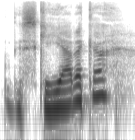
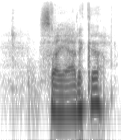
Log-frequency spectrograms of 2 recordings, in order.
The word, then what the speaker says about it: sciatica: and something called uh schematic schematica i don't think i'm pronouncing that correctly sciatica sorry sciatica um and uh and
